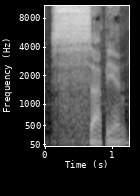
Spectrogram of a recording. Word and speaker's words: Zapien: She's actually named after a children's cartoon, Mabel Pine Zapien. You didn't say it right. Zapien. There we go.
